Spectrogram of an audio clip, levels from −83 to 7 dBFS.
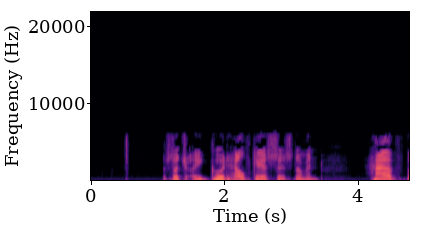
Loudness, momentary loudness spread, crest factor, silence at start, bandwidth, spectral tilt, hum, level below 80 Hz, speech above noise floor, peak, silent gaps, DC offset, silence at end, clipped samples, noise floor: -28 LUFS; 11 LU; 20 dB; 1.1 s; 6.6 kHz; -6.5 dB/octave; none; -58 dBFS; 39 dB; -10 dBFS; none; under 0.1%; 0 s; under 0.1%; -68 dBFS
